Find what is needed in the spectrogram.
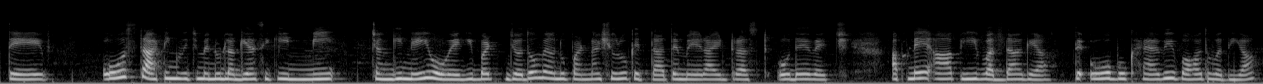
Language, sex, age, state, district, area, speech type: Punjabi, female, 18-30, Punjab, Pathankot, urban, spontaneous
